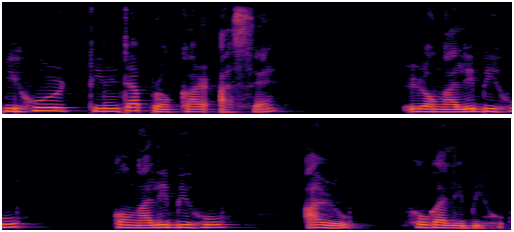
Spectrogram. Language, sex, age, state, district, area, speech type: Assamese, female, 18-30, Assam, Udalguri, rural, spontaneous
